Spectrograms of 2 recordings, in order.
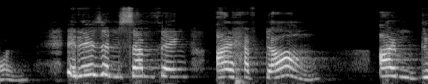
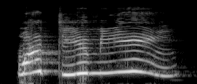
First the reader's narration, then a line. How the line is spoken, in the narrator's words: cried Lucy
